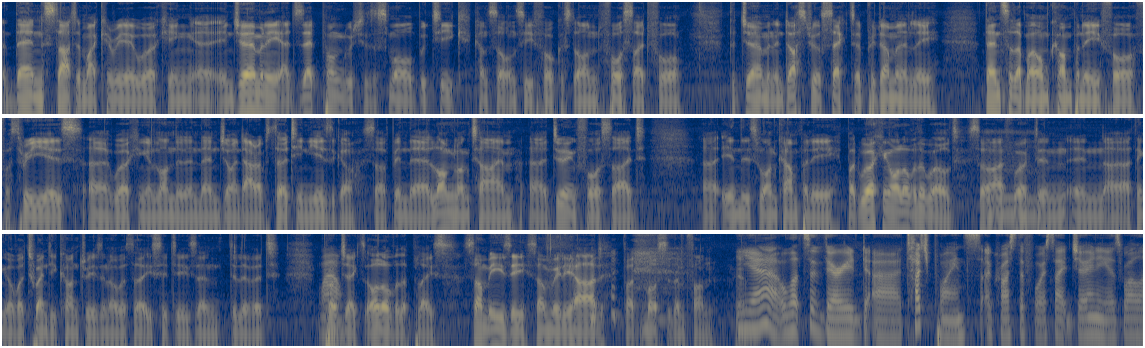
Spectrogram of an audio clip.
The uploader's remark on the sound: LIVE from Dubai. Looking Outside comes to you LIVE from the Dubai Future Forum, the largest gathering of futurists in the world.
